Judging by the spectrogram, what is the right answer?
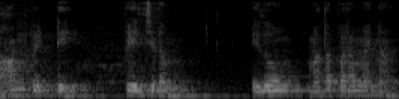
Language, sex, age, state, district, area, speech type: Telugu, male, 18-30, Telangana, Hanamkonda, rural, spontaneous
